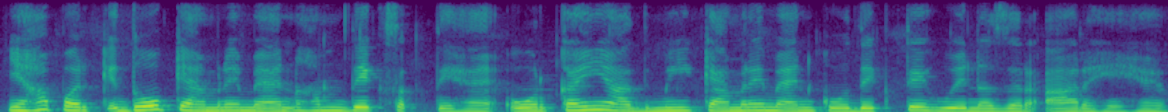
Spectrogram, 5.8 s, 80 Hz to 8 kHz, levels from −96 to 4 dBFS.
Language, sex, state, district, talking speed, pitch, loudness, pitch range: Hindi, female, Himachal Pradesh, Shimla, 225 wpm, 215 Hz, -17 LUFS, 200-230 Hz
